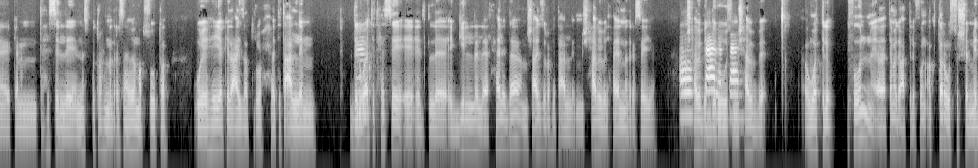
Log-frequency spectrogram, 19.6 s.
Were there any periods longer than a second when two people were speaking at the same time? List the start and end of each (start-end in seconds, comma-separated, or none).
13.7-14.9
